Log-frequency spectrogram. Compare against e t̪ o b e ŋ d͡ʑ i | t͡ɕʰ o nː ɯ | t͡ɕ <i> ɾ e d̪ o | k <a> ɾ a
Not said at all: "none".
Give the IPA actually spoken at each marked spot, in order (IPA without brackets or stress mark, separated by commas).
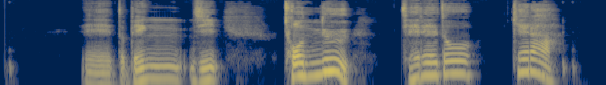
e, e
